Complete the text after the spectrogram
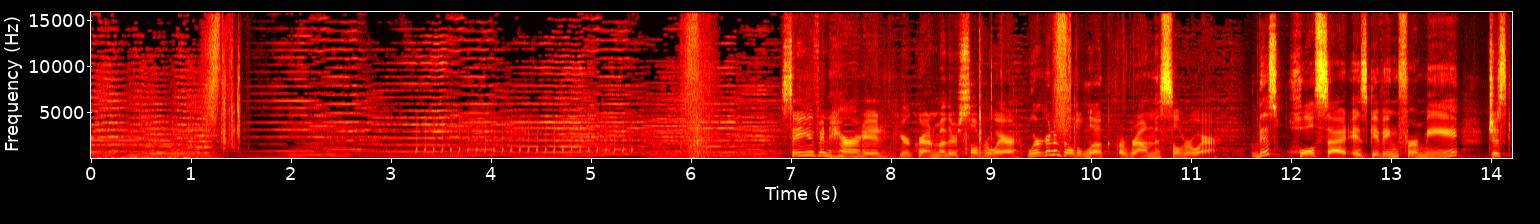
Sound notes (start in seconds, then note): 1.3 page flapping; 1.7 classic music; 3.3 items popping; 5.8 tablecloth whooshing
